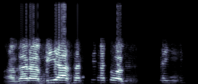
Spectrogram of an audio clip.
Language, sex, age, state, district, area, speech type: Hindi, male, 30-45, Uttar Pradesh, Mau, urban, conversation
